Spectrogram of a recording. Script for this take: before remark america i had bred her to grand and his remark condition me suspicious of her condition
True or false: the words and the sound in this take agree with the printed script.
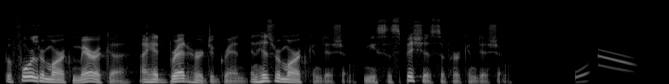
false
